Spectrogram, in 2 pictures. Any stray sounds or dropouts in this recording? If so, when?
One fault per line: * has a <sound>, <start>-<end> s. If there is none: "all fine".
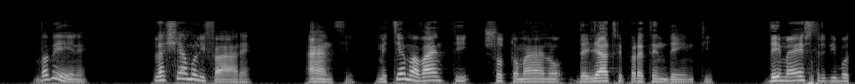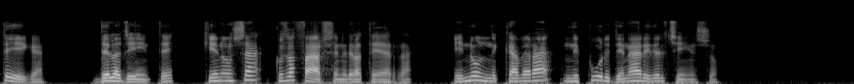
all fine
